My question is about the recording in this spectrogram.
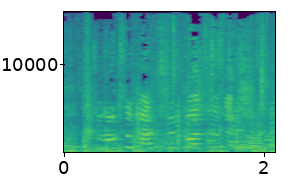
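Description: Children's high voices shouting and calling out as they play a running game, over music with a repeating plucked-string melody.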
